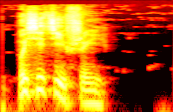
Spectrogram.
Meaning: past active perfective participle of посети́ть (posetítʹ)
- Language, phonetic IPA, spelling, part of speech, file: Russian, [pəsʲɪˈtʲifʂɨj], посетивший, verb, Ru-посетивший.ogg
